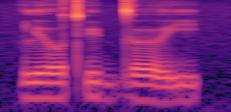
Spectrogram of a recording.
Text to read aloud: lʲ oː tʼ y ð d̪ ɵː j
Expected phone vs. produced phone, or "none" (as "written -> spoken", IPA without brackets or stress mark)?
ð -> b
